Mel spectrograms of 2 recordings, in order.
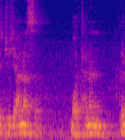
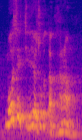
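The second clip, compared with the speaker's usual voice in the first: raised Gyeongsang granny voice asking; a country old woman checking the story; Gyeongsang grandma; 7 semitones higher, 4 dB louder than usual. Acted. Grandma repeats the news as a Gyeongsang dialect question. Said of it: "경상도 버전으로".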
